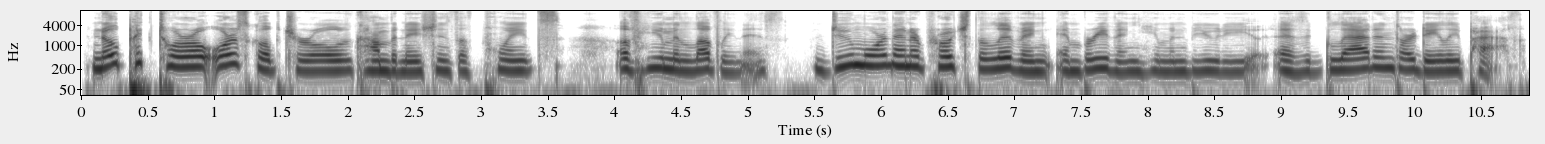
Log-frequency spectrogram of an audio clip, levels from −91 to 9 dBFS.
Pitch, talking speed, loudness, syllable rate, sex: 200 Hz, 145 wpm, -17 LUFS, 4.5 syllables/s, female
